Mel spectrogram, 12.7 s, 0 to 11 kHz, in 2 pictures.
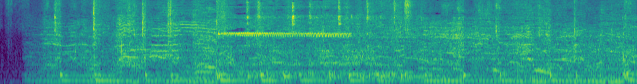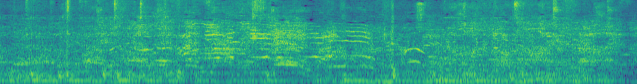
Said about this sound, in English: Look at these protesters. Again, you talk about timing. This was in Manhattan yesterday, clip 10.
